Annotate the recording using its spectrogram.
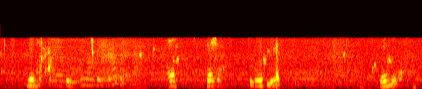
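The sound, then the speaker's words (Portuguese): A pet parrot interrupts a conversation, imitating a woman, in a string of loud, choppy squawks and chattering bursts, some almost speech-like, spaced irregularly over several seconds. “O papagaio chega e fala mais alto.”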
